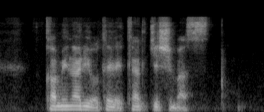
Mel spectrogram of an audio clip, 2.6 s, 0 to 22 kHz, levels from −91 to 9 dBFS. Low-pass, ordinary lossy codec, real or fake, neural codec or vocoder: 10.8 kHz; Opus, 16 kbps; fake; codec, 24 kHz, 0.9 kbps, WavTokenizer, medium speech release version 1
